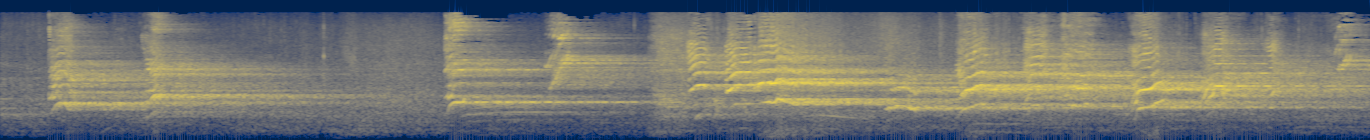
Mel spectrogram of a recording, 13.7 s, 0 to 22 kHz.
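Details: A beluga, Nana or Niko, in training at Port of Nagoya Public Aquarium, 7 October 2018: a run of about ten harmonic whinnying calls, short rising squeals each roughly one to two seconds apart, strung into a busy, echoing chatter.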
